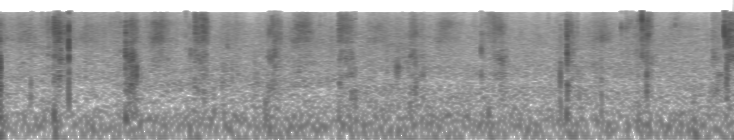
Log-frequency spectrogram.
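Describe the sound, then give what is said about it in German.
Footsteps of hikers crossing a glacier moraine in a glacier valley beside a glacial stream: faint, fairly steady crunching steps over a constant soft rushing hiss. “wir sind jetzt weitergewandert über die Gletschermoräne und sind jetzt so in einem Gletschertal am Gletscherbach, super idyllische Gegend. Wir wandern jetzt noch weiter zur nächsten Station.”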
